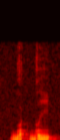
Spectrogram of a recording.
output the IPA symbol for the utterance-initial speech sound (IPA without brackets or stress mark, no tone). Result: ɡʷ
